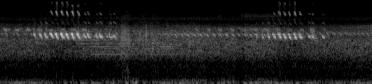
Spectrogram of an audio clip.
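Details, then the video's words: Grass insects in late-summer grass, Hangang Park Jamwon district, Korea, August 2021: two quick runs of about ten sharp pulses each, separated by two seconds, capped by a shrill high buzz, with a soft background hiss. "늦여름, 풀섶에서 들려오는 풀벌레 소리"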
